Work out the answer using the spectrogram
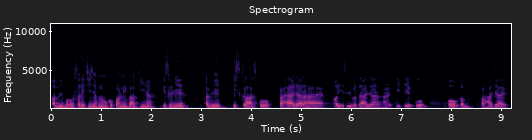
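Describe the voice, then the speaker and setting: Patient teacher. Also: male voice, a little high, moderate pace. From India. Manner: patient, repeats points, asks and answers his own questions. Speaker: English teacher. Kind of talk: spoken classroom lesson. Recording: dull lo-fi recording.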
